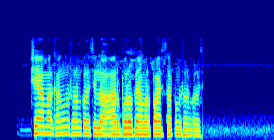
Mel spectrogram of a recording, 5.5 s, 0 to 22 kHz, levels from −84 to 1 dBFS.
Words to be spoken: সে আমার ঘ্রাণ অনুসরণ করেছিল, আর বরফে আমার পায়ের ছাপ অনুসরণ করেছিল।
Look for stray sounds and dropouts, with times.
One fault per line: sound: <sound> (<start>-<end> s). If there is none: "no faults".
no faults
